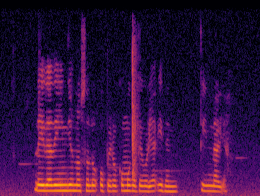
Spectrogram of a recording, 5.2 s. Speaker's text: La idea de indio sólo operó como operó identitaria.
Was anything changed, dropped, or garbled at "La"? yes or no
no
